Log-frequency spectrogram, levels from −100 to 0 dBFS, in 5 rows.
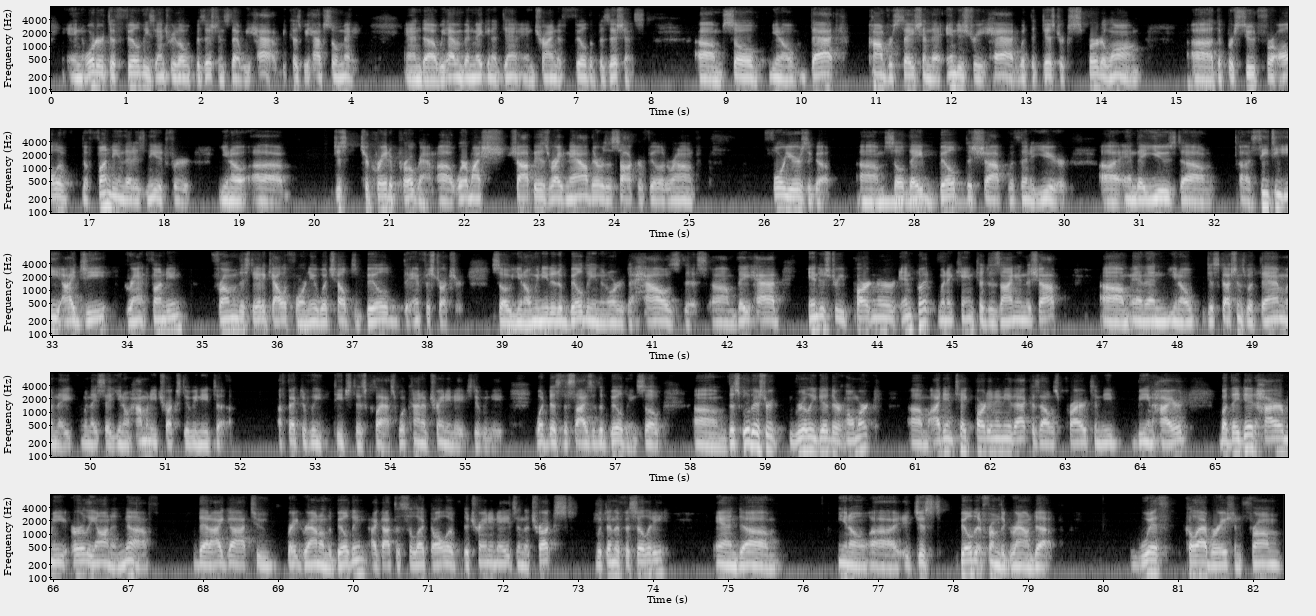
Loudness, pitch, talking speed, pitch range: -24 LUFS, 115 Hz, 180 wpm, 95-130 Hz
